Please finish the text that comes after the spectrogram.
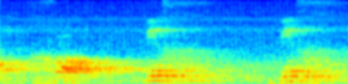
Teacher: penyebutan kho itu ada di pangkal tenggorokan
